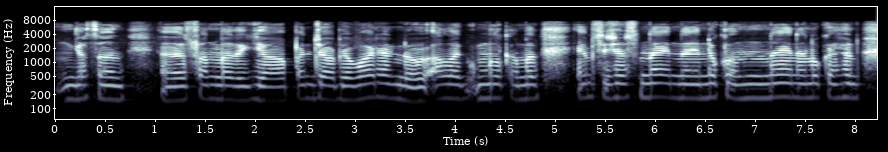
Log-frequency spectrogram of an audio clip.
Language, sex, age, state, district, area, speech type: Kashmiri, male, 45-60, Jammu and Kashmir, Budgam, urban, spontaneous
